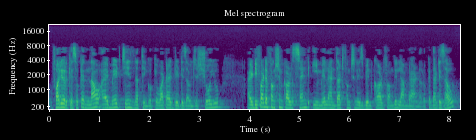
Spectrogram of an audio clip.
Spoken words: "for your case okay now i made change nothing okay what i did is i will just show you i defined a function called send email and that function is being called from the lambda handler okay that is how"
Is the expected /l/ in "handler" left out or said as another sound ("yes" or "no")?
yes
